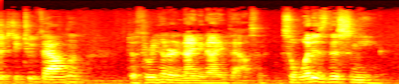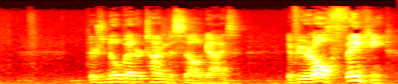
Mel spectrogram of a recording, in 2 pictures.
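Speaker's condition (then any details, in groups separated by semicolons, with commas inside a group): No condition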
